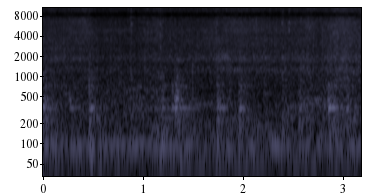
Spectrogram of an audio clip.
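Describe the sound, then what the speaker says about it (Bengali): Potatoes frying with poppy seed and green chilli paste, a low steady sizzle with regular scraping strokes of a spatula stirring in the pan, close and without voices. "খুব ভালো করে পোস্ত কাঁচা লঙ্কা বাটাটা দিয়ে আমাদের খুব ভালো করে কষিয়ে নিতে হবে আলুটাকে"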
